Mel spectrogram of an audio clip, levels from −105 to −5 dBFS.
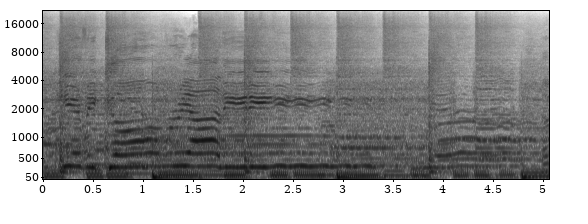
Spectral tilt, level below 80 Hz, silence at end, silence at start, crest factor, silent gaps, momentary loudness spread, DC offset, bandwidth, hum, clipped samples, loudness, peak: -5 dB/octave; -28 dBFS; 0 s; 0 s; 12 dB; none; 8 LU; under 0.1%; over 20 kHz; none; under 0.1%; -18 LUFS; -6 dBFS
